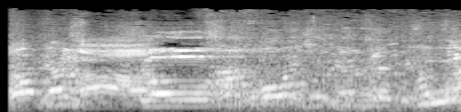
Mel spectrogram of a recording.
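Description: A man speaking into a microphone, amplified through the hall's sound system, with chatter from the guests underneath.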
